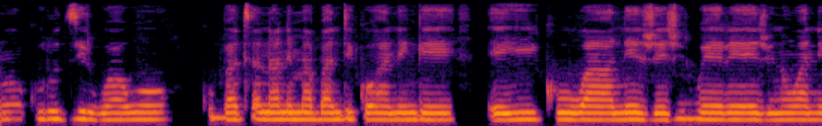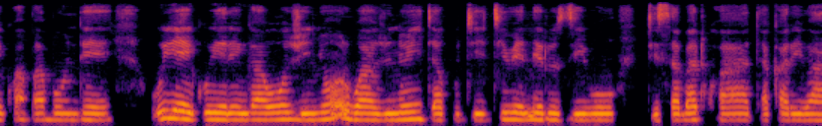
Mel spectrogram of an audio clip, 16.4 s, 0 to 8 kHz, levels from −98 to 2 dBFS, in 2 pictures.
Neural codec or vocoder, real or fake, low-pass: none; real; 7.2 kHz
